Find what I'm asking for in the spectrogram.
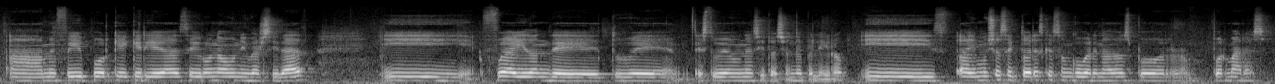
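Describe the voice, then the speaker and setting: A woman from Honduras with a lowish voice tells her story plainly and with little melody. A faint room ambience stays behind her. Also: monotone, measured pace, vocal fry, darkish tone, a little hiss or hum. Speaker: migrant interviewee. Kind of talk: testimony.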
